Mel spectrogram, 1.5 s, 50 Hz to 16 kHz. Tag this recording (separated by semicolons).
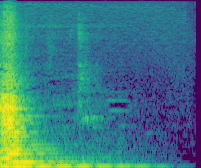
solo-contrabass; single-note; midi-velocity-63; f2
